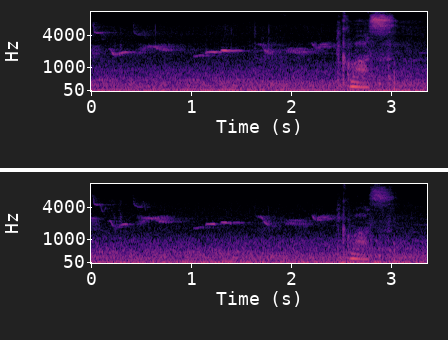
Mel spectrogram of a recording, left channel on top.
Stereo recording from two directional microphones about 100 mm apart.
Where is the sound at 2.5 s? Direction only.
25° left (ahead or behind).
